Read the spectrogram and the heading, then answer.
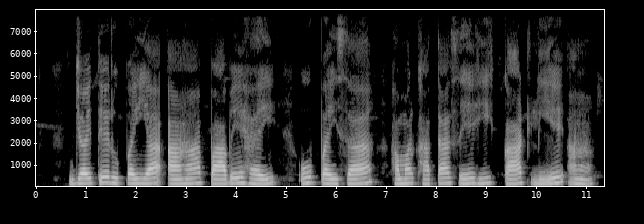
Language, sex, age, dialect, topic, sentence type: Magahi, female, 18-24, Northeastern/Surjapuri, banking, question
